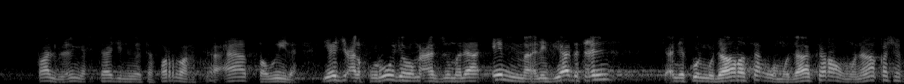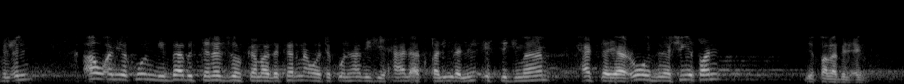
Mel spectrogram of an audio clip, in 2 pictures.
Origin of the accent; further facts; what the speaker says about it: Saudi Arabia; مثل في لهجة العامة عندنا في السعودية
